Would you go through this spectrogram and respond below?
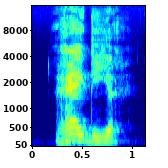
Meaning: a riding-animal or mount, a domesticated animal used to carry a rider on its back, as opposed to pets, draught animals and wild animals
- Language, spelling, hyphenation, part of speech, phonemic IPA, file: Dutch, rijdier, rij‧dier, noun, /ˈrɛi̯.diːr/, Nl-rijdier.ogg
